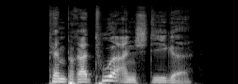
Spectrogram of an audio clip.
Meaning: nominative/accusative/genitive plural of Temperaturanstieg
- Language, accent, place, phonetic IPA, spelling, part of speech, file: German, Germany, Berlin, [tɛmpəʁaˈtuːɐ̯ˌʔanʃtiːɡə], Temperaturanstiege, noun, De-Temperaturanstiege.ogg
